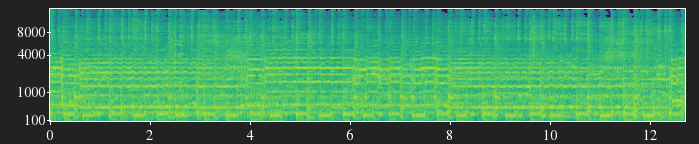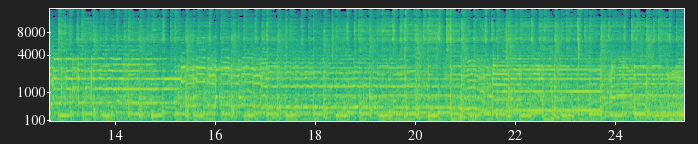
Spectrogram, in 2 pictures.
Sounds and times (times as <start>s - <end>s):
Blues: 0.0s - 25.3s.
